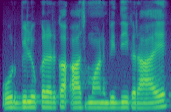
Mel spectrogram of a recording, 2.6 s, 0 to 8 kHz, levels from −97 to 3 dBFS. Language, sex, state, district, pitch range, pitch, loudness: Hindi, male, Uttar Pradesh, Saharanpur, 130-140 Hz, 135 Hz, -18 LUFS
